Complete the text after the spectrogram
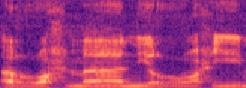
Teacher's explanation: hamzah wasal yang ada pada kata Ar-Rahim tidak kita baca karena dia berada di tengah kalimat. Tidak kita baca seperti ini, Ar-Rahmani Ar-Rahim ya, karena dia berada di tengah kalimat ya.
